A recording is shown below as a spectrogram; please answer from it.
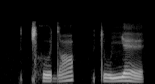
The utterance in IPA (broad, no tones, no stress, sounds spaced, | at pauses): ǀʰ ʊ d ɑ | t u ɲ ɛ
